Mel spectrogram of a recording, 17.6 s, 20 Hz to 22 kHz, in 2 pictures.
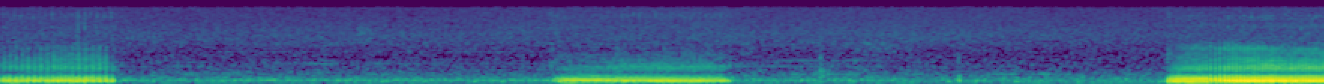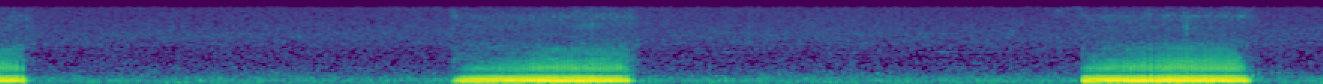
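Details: Female sleeper, sometimes audible from the next room, with regular buzzing snores on each in-breath, about 15 a minute, in a quiet room: snoring.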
